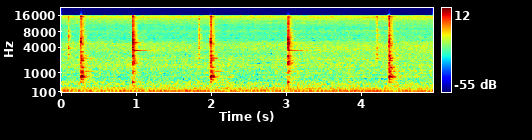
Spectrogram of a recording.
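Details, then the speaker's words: Scag Tiger Cub mower, PTO switch already replaced: turning the key gives a sharp single click repeating about once a second over a low electrical hum, engine never turns over; repeated clicking, no crank. "you pay attention you hear a little noise the key turns and it just makes a click sound but that's about it"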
